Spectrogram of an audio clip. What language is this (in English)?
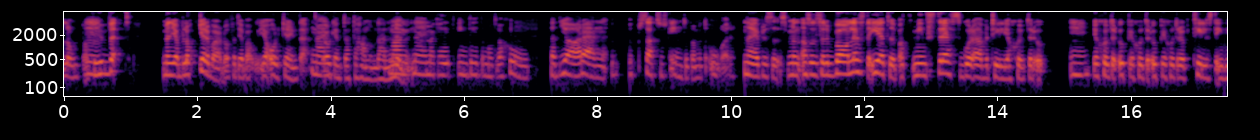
Swedish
